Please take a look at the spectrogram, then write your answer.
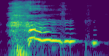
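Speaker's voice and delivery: high squealing burst of laughter. Real, not acted. Laughing about her friend's teenage attitude, a high squeal of laughter.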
